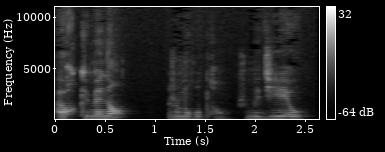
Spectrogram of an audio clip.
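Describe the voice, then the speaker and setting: A woman in her fifties gives self-care advice in a loose, chatty way. She repeats herself, restarts sentences and lets her voice drop into quiet asides. Her pitch sits in the middle range for a woman. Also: level tone, a little fast. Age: 50s. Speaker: advice channel host. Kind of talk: casual spoken advice.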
